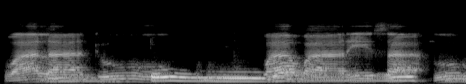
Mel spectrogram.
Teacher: Waladu domah tanwin bertemu dengan huruf wawu, bacaan idgham bihuna masuk dengan mendengung yaitu mendengung wawu ditahan dua harokat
